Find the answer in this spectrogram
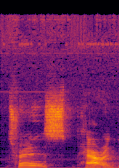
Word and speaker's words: transparent: 우리가 강세를 봐. transparent 이렇게 합니다.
